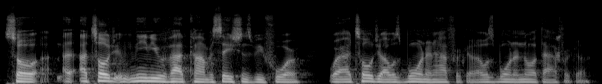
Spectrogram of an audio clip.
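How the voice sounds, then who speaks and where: Male podcast host, born in Morocco, raised in the States. Relaxed, friendly, chatty. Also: mid-range voice, vocal fry. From born in Morocco, raised in the United States. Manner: relaxed, friendly, quick affirmations and "bro". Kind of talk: casual podcast conversation.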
